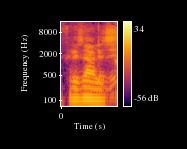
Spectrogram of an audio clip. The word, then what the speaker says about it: Chrysalis: Come si deve pronunciare? Chrysalis. Quello è inglese stavolta.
